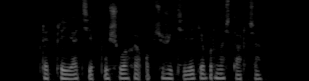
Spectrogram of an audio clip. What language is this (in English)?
Chuvash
